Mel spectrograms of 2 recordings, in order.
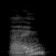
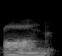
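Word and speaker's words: Aang: ever get past is do you want to know how they pronounced the uh Avatar's name Ang Ang the second that they said on I immediately lost respect for the movie um wow yeah I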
